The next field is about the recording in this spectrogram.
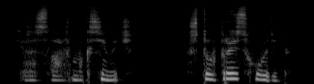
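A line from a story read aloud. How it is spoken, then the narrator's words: Mother whispering. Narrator (Russian): Мама до сих пор могла разговаривать лишь шепотом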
